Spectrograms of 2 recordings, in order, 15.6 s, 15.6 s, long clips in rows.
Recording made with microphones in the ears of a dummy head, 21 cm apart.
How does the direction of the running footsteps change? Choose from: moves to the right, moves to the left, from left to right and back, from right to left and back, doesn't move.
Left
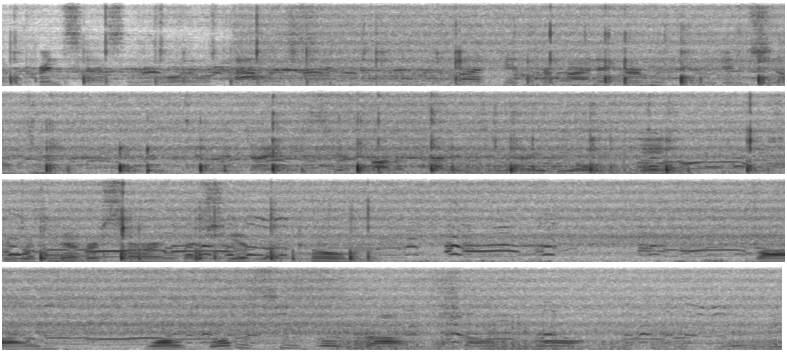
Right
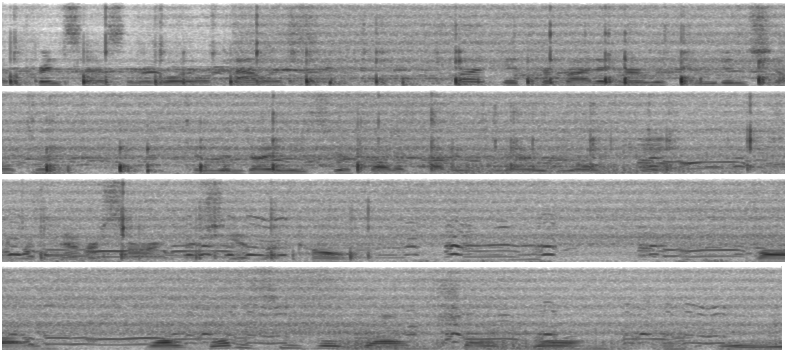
moves to the left.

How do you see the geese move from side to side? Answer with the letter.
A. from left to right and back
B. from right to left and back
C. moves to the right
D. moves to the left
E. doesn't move
B.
